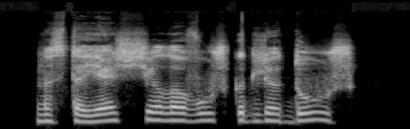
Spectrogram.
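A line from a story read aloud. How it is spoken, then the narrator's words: Very quiet whisper. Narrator (Russian): тихо-тихо шепчу я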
